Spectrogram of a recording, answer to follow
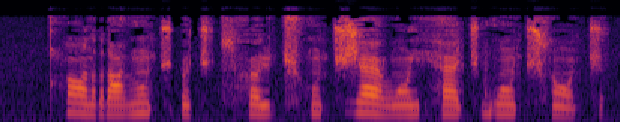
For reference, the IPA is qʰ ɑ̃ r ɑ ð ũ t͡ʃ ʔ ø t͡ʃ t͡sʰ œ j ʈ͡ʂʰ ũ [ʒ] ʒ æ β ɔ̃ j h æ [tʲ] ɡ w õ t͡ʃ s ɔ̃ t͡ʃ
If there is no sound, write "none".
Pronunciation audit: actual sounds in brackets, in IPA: t͡ʃ, t͡ʃ

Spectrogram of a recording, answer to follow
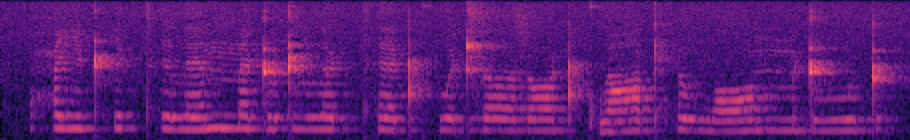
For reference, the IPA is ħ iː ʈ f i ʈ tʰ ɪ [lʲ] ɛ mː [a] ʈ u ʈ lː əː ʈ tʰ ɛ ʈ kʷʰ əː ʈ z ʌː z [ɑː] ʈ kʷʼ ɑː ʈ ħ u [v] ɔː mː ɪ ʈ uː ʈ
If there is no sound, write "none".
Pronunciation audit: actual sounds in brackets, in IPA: l, æ, ɔː, v

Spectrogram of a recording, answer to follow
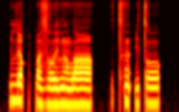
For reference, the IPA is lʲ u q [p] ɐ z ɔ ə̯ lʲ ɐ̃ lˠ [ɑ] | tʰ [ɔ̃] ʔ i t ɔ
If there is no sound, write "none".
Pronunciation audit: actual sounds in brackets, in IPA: p, ɑ, ə̃

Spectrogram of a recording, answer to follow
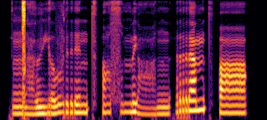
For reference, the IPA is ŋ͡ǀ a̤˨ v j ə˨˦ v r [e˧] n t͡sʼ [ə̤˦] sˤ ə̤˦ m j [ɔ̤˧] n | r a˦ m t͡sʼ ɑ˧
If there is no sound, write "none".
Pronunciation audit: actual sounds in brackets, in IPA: e˧, a̤˦, ɑ̤˧

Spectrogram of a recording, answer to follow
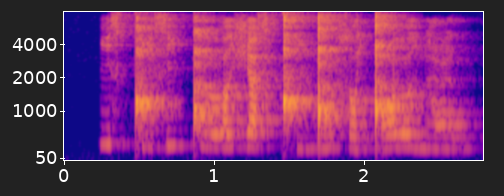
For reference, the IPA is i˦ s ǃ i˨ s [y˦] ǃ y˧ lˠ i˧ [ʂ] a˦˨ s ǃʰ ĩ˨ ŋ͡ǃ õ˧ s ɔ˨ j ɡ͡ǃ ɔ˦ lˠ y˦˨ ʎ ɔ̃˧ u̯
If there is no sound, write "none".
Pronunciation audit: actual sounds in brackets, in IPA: i˦, ʃ

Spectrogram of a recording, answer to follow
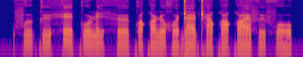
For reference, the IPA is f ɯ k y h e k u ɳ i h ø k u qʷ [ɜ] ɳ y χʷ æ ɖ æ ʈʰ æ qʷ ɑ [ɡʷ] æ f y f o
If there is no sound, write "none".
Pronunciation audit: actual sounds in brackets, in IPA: æ, qʷ

